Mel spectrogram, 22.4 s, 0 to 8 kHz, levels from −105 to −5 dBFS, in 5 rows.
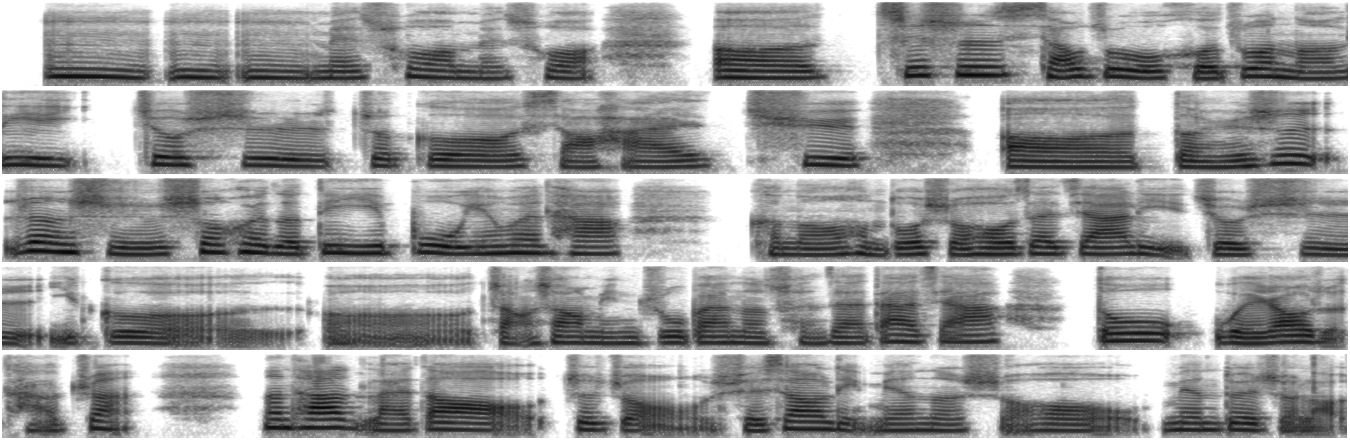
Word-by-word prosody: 嗯 235 Hz, -4 st, +2 dB
嗯 210 Hz, -1 st, -1 dB
嗯。 200 Hz, -1 st, -2 dB
没 195 Hz, 0 st, -1 dB
错 210 Hz, 0 st, -2 dB
没 185 Hz, -1 st, -5 dB
错。 195 Hz, -1 st, -4 dB, 0.4 s
呃， 200 Hz, -2 st, +3 dB, 0.2 s
其 270 Hz, 0 st, +2 dB
实 280 Hz, 0 st, +4 dB
小 235 Hz, -6 st, +2 dB
组 220 Hz, -5 st, +3 dB
合 185 Hz, -2 st, +1 dB
作 245 Hz, +7 st, +2 dB
能 185 Hz, -4 st, -1 dB
力， 215 Hz, -2 st, -1 dB
就 240 Hz, -2 st, +2 dB
是 210 Hz, -5 st, -1 dB
这 205 Hz, -, -3 dB
个 185 Hz, -2 st, +1 dB
小 165 Hz, -4 st, -3 dB
孩 170 Hz, +2 st, -2 dB
去， 220 Hz, -3 st, 0 dB, 0.4 s
呃， 165 Hz, -2 st, +2 dB
等 170 Hz, -2 st, -1 dB
于 175 Hz, -, 0 dB
是 260 Hz, +4 st, +1 dB
认 280 Hz, -2 st, +5 dB
识 195 Hz, -6 st, 0 dB
社 240 Hz, +6 st, +2 dB
会 245 Hz, -1 st, +3 dB
的 200 Hz, -, +3 dB
第 225 Hz, +3 st, +1 dB
一 220 Hz, -, +3 dB
步。 220 Hz, -2 st, +2 dB
因 210 Hz, +2 st, +1 dB
为 225 Hz, 0 st, +3 dB
他 205 Hz, -2 st, -1 dB, 0.4 s
可 185 Hz, -, -6 dB
能 180 Hz, +1 st, -1 dB
很 195 Hz, -, -1 dB
多 185 Hz, +2 st, +2 dB
时 195 Hz, -2 st, -2 dB
候 190 Hz, +1 st, +3 dB
在 200 Hz, 0 st, +1 dB
家 195 Hz, 0 st, +2 dB
里 200 Hz, -3 st, -2 dB
就 180 Hz, -1 st, +1 dB
是 175 Hz, -1 st, -3 dB
一 -, -, -6 dB
个， 170 Hz, -2 st, -2 dB, 0.2 s
呃， -, -, -8 dB
掌 -, -, -3 dB
上 180 Hz, -1 st, +1 dB
明 165 Hz, -1 st, -4 dB
珠 175 Hz, +2 st, -2 dB
般 180 Hz, 0 st, -1 dB
的 165 Hz, -, -2 dB
存 165 Hz, -1 st, -7 dB
在， 170 Hz, -1 st, -2 dB
大 205 Hz, -, +2 dB
家 200 Hz, +1 st, 0 dB, 0.3 s
都 230 Hz, 0 st, +2 dB
围 170 Hz, -2 st, +2 dB
绕 190 Hz, +3 st, +5 dB
着 -, -, -5 dB
他 -, -, -6 dB
转。 -, -, -1 dB, 0.4 s
那 265 Hz, -, +3 dB
他 265 Hz, 0 st, +8 dB
来 190 Hz, -7 st, -3 dB
到 205 Hz, -1 st, +4 dB
这 205 Hz, -, -1 dB
种 185 Hz, -2 st, -4 dB
学 180 Hz, -, -2 dB
校 220 Hz, +5 st, +3 dB
里 195 Hz, -3 st, -2 dB
面 185 Hz, 0 st, -3 dB
的 185 Hz, -1 st, -3 dB
时 -, -, -6 dB
候， 185 Hz, -1 st, -3 dB
面 200 Hz, 0 st, -1 dB
对 200 Hz, -1 st, +1 dB
着 190 Hz, -, -5 dB
老 -, -, -4 dB
195 Hz, 225 characters per minute, -19 LUFS, 180-220 Hz, 0.4 s, 他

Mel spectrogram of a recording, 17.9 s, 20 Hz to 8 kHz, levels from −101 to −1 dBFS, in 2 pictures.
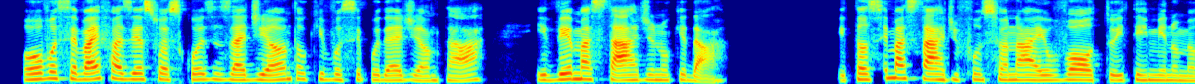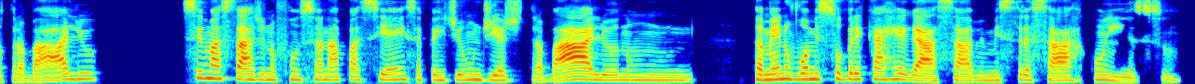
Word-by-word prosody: ou 195 Hz, +2 st, +2 dB
você 230 Hz, 0 st, +1 dB
vai 200 Hz, +2 st, +6 dB
fazer 215 Hz, -4 st, +1 dB
as 205 Hz, -, +2 dB
suas 200 Hz, -1 st, +1 dB
coisas, 195 Hz, 0 st, -5 dB
adianta 180 Hz, +3 st, +1 dB
o 210 Hz, -, -8 dB
que 205 Hz, 0 st, -9 dB
você 190 Hz, 0 st, -2 dB
puder 175 Hz, -3 st, -3 dB
adiantar, 165 Hz, +1 st, -4 dB, 0.4 s
e 180 Hz, -, -4 dB
vê 195 Hz, +4 st, +3 dB
mais 205 Hz, -1 st, +2 dB
tarde 175 Hz, +1 st, +4 dB
no 175 Hz, -1 st, -6 dB
que 185 Hz, -, -8 dB
dá. 160 Hz, 0 st, -4 dB, 0.8 s
Então, 175 Hz, +4 st, -1 dB
se 195 Hz, +6 st, 0 dB
mais 235 Hz, -2 st, +3 dB
tarde 195 Hz, -3 st, +4 dB
funcionar 180 Hz, -2 st, 0 dB
eu 175 Hz, 0 st, -3 dB
volto 180 Hz, 0 st, 0 dB
e 170 Hz, -, -4 dB
termino 175 Hz, -1 st, -5 dB
o -, -, -7 dB
meu 155 Hz, -1 st, -7 dB
trabalho, 170 Hz, +8 st, -2 dB, 0.6 s
se 250 Hz, -, 0 dB
mais 230 Hz, -1 st, +2 dB
tarde 190 Hz, -2 st, +3 dB
não 185 Hz, -, -5 dB
funcionar 185 Hz, 0 st, -4 dB
paciência, 190 Hz, 0 st, -3 dB
perdi 175 Hz, +1 st, -6 dB
1 185 Hz, +1 st, -3 dB
dia 175 Hz, -2 st, -2 dB
de 165 Hz, 0 st, -8 dB
trabalho, 180 Hz, +3 st, +5 dB
não, 175 Hz, -1 st, -7 dB, 0.5 s
também 190 Hz, +1 st, +2 dB
não 215 Hz, -, +1 dB
vou 205 Hz, +1 st, 0 dB
me 205 Hz, -, 0 dB
sobrecarregar 195 Hz, -6 st, +2 dB
sabe, 155 Hz, +1 st, -1 dB
me 160 Hz, 0 st, -7 dB
estressar 165 Hz, -1 st, 0 dB
com 185 Hz, -1 st, -6 dB
isso. 155 Hz, +4 st, -7 dB
185 Hz, 180 wpm, -23 LUFS, 170-200 Hz, 0.8 s, vai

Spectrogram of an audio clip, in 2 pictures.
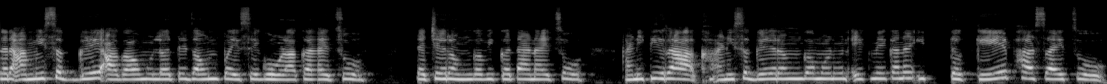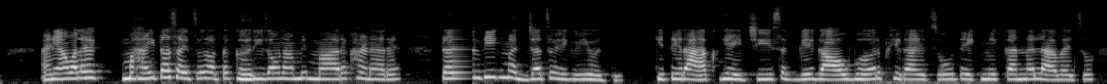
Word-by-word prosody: तर 250 Hz, 0 st, +3 dB
आम्ही 245 Hz, +2 st, +4 dB
सगळे 260 Hz, -1 st, 0 dB
आगाव 230 Hz, +1 st, +1 dB
मुलं 240 Hz, -1 st, +2 dB
ते 255 Hz, -, -1 dB
जाऊन 245 Hz, +1 st, +3 dB
पैसे 235 Hz, -1 st, -1 dB
गोळा 225 Hz, -2 st, +3 dB
करायचो, 230 Hz, 0 st, -1 dB, 0.5 s
त्याचे 240 Hz, +2 st, 0 dB
रंग 235 Hz, -2 st, +2 dB
विकत 240 Hz, 0 st, -2 dB
आणायचो 235 Hz, +1 st, -2 dB, 0.5 s
आणि 235 Hz, +3 st, +2 dB
ती 275 Hz, -1 st, +2 dB
राख 250 Hz, -4 st, +3 dB
आणि 230 Hz, +1 st, +1 dB
सगळे 245 Hz, -1 st, +1 dB
रंग 255 Hz, 0 st, +2 dB
म्हणून 260 Hz, 0 st, +1 dB
एकमेकांना 265 Hz, +4 st, -2 dB
इतके 250 Hz, 0 st, -2 dB
फासायचो 245 Hz, -6 st, 0 dB, 0.4 s
आणि 230 Hz, +3 st, +1 dB
आम्हाला 270 Hz, +3 st, +4 dB, 0.4 s
माहीत 275 Hz, +2 st, +3 dB
असायचं 285 Hz, -3 st, 0 dB
आता 275 Hz, 0 st, -3 dB
घरी 245 Hz, +1 st, +5 dB
जाऊन 265 Hz, +1 st, +1 dB
आम्ही 265 Hz, +1 st, +1 dB
मार 250 Hz, 0 st, +2 dB
खाणार 250 Hz, -5 st, -2 dB
आहे 235 Hz, +1 st, -4 dB, 0.4 s
तर 275 Hz, +2 st, -1 dB
ती 335 Hz, 0 st, +3 dB
एक 330 Hz, -, -3 dB
मज्जाच 250 Hz, -3 st, 0 dB
वेगळी 235 Hz, -4 st, -2 dB
होती 200 Hz, -4 st, -3 dB, 0.4 s
की 245 Hz, -, +2 dB
ती 255 Hz, -1 st, +1 dB
राख 225 Hz, -2 st, +1 dB
घ्यायची, 235 Hz, -1 st, +1 dB
सगळे 235 Hz, -1 st, -3 dB
गावभर 235 Hz, +2 st, +2 dB
फिरायचो, 235 Hz, -2 st, -3 dB
ते 245 Hz, -, -5 dB
एकमेकांना 240 Hz, +1 st, 0 dB
लावायचो. 220 Hz, -1 st, -2 dB
245 Hz, 140 wpm, -17 LUFS, 230-260 Hz, 0.5 s, घरी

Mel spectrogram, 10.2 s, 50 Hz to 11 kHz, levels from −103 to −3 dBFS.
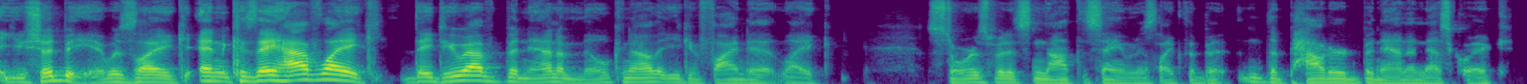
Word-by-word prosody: You 110 Hz, +1 st, -6 dB
should 130 Hz, +9 st, +1 dB
be. -, -, -2 dB
It 90 Hz, -, -8 dB
was 110 Hz, -2 st, -4 dB
like 105 Hz, -4 st, +1 dB
and 135 Hz, -2 st, +3 dB
'cause 135 Hz, -1 st, -2 dB
they 150 Hz, +2 st, +9 dB
have, 165 Hz, +3 st, +7 dB
like, 165 Hz, -, +5 dB
they 125 Hz, +6 st, -3 dB
do 125 Hz, +6 st, -1 dB
have 145 Hz, -6 st, +5 dB
banana 110 Hz, -1 st, -4 dB
milk 95 Hz, +2 st, -11 dB
now 110 Hz, 0 st, -3 dB
that 115 Hz, -2 st, -6 dB
you 105 Hz, 0 st, -9 dB
can 95 Hz, -1 st, -12 dB
find 85 Hz, +1 st, -8 dB
at, 85 Hz, -, -11 dB
like, -, -, -13 dB, 0.6 s
stores, 95 Hz, 0 st, -8 dB
but 105 Hz, 0 st, -5 dB
it's 90 Hz, -4 st, -6 dB
not 90 Hz, -3 st, -6 dB
the 85 Hz, -, -16 dB
same 80 Hz, -2 st, -8 dB
as, 75 Hz, 0 st, -13 dB
like, -, -, -11 dB
the -, -, -13 dB
ba -, -, -11 dB
the 110 Hz, -3 st, -9 dB
powdered 95 Hz, +1 st, -4 dB
banana 80 Hz, -4 st, -7 dB
Nesquik. 75 Hz, -1 st, -10 dB
105 Hz, 220 wpm, -22 LUFS, 90-120 Hz, 0.6 s, they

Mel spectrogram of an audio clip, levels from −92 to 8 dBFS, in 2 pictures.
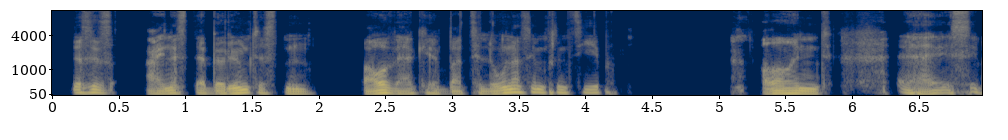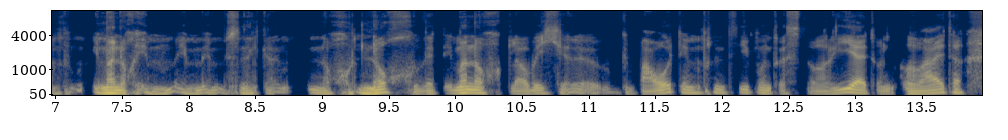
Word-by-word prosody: das 115 Hz, 0 st, 0 dB
ist 105 Hz, -5 st, +1 dB, 0.2 s
eines 90 Hz, +3 st, 0 dB
der 95 Hz, -3 st, -2 dB
berühmtesten 90 Hz, -3 st, +1 dB, 0.4 s
Bauwerke 85 Hz, -1 st, +2 dB
Barcelonas 85 Hz, +8 st, +1 dB
im 120 Hz, -3 st, +1 dB
Prinzip. 115 Hz, +1 st, -4 dB, 1.1 s
Und, 90 Hz, -1 st, +3 dB, 0.5 s
äh, 95 Hz, 0 st, -1 dB
ist 95 Hz, -3 st, -4 dB
im 90 Hz, -, -7 dB, 0.2 s
immer 105 Hz, +1 st, +7 dB
noch 100 Hz, -2 st, +5 dB
im 90 Hz, +5 st, -3 dB
im 95 Hz, +5 st, -3 dB
ims 105 Hz, -3 st, -6 dB, 0.5 s
noch 100 Hz, -1 st, -3 dB
noch 100 Hz, 0 st, +4 dB
wird 90 Hz, -1 st, -4 dB
immer 110 Hz, +2 st, +4 dB
noch, 110 Hz, -3 st, +2 dB
glaube 95 Hz, +1 st, -2 dB
ich, 90 Hz, -2 st, -5 dB
äh, 120 Hz, -3 st, -5 dB, 0.2 s
gebaut 85 Hz, +12 st, -1 dB
im 105 Hz, -2 st, 0 dB
Prinzip 115 Hz, 0 st, -6 dB
und 95 Hz, -1 st, -1 dB
restauriert 90 Hz, +6 st, +1 dB
und 85 Hz, 0 st, -6 dB
so 90 Hz, -1 st, 0 dB
weiter. 115 Hz, +6 st, +1 dB
95 Hz, 145 wpm, -24 LUFS, 90-110 Hz, 1.1 s, immer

